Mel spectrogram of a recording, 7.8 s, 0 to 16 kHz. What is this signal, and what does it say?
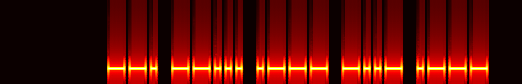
Morse code, heard as a keyed tone, about 15 wpm, 700 Hz. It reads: G7JXJ
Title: DXCC-100 Call Signs - 5 Characters - 15wpm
